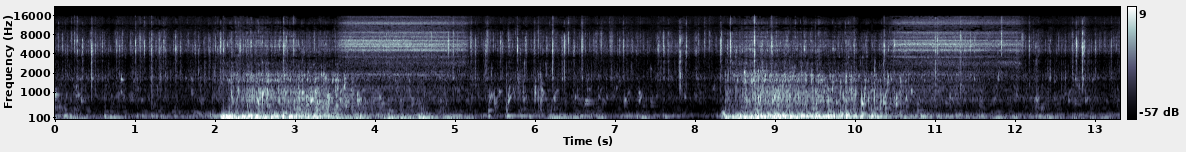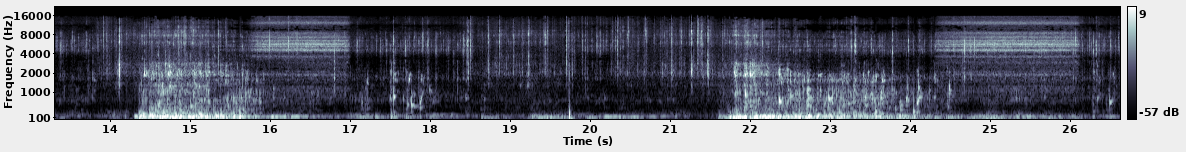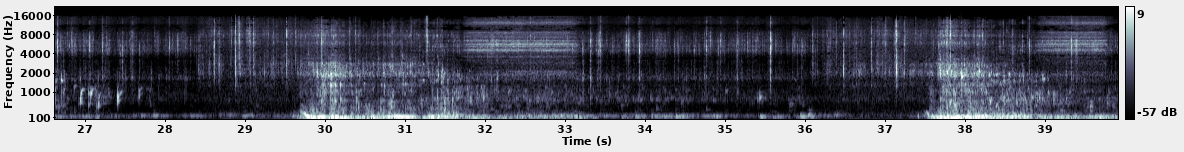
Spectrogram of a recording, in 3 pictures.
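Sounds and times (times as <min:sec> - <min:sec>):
bubbling underwater exhalations: 0:01.9 - 0:03.8, 0:08.3 - 0:10.8, 0:14.2 - 0:16.0, 0:21.6 - 0:24.5, 0:29.7 - 0:33.1, 0:37.4 - 0:39.9
regulator hissing: 0:15.8 - 0:17.0, 0:31.9 - 0:33.2.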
